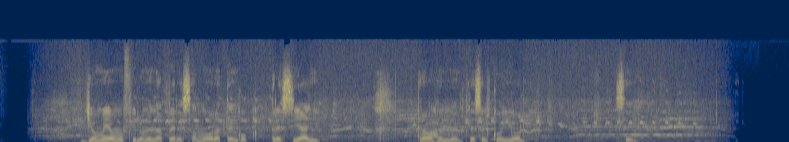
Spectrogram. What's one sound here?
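A young girl speaks calmly and close to a microphone.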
